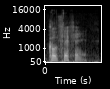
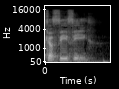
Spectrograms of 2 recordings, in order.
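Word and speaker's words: covfefe: Is that how it's pronounced? Kofefe? – No, it's kafifi. Yeah. No, you're pronouncing it the official Middle Eastern way, where it's actually a word.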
